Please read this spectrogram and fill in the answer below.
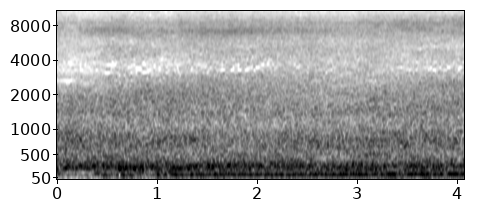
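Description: Steady drone of motor engines under a broad rushing noise.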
